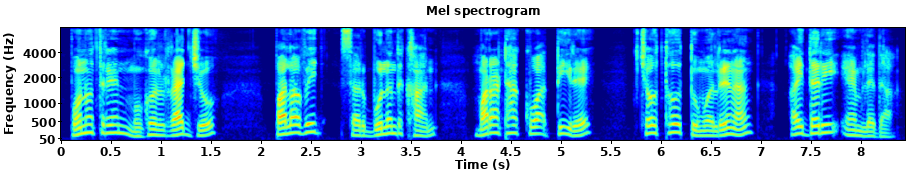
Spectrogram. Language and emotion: Santali, neutral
